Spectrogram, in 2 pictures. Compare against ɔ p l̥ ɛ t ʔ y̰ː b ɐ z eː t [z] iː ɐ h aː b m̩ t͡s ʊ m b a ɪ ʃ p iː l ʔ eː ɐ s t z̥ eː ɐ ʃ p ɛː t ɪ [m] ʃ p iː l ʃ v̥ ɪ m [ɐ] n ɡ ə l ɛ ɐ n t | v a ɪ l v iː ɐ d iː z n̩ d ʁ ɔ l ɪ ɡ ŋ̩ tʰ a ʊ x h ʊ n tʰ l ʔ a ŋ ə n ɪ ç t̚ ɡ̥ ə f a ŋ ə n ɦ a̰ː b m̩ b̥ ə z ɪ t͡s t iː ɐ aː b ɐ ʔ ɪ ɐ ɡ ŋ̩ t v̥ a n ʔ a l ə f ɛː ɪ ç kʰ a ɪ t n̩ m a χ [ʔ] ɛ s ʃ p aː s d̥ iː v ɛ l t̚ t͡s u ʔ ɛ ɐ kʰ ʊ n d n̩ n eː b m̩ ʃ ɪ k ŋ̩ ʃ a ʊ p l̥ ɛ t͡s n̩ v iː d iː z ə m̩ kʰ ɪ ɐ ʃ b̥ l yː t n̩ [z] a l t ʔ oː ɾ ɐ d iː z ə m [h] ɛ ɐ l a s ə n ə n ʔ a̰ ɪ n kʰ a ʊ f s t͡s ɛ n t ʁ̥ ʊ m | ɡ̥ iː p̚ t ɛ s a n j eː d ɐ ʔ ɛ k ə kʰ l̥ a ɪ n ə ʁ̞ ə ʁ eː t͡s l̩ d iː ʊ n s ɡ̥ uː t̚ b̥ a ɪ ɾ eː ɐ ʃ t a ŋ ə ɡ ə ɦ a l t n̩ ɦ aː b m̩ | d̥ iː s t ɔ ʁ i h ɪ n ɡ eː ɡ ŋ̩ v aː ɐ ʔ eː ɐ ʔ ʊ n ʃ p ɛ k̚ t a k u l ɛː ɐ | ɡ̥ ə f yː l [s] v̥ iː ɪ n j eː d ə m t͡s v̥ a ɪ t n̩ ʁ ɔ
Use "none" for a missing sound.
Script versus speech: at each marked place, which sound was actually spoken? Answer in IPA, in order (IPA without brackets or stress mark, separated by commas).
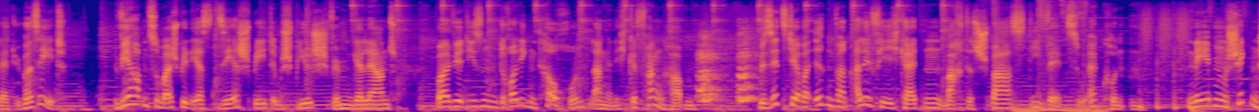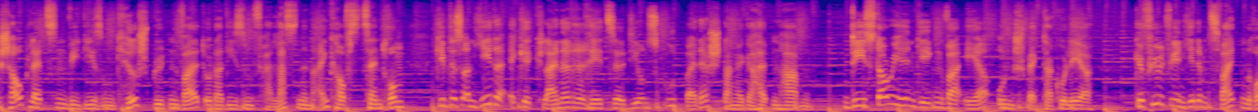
v, m, ə, t, v, f, t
